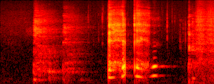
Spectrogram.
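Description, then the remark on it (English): A run of about five rough, breathy coughs in quick bursts from someone who is sick, two softer ones, then louder, harsher hacks with a voiced, rasping tail, with no talking. “I have to cough.”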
